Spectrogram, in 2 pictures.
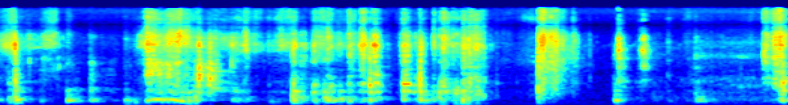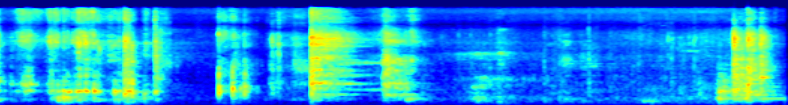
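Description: Unpacking a Robens Hunter tent stove by hand: cardboard packing rustling and scraping as it is pulled out of the firebox, with irregular knocks and scrapes of the metal stove body, and the stove being tipped over near the end.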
